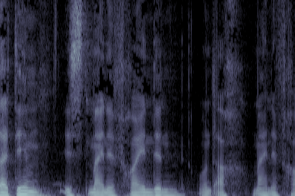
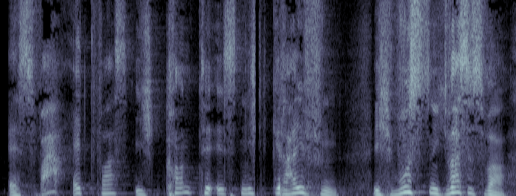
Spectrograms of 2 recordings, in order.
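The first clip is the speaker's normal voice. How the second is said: higher, slow, searching; heartfelt; 8 semitones higher, 4 dB louder than usual. Acted. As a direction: reach for the words earnestly. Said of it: "emotional testimony".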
